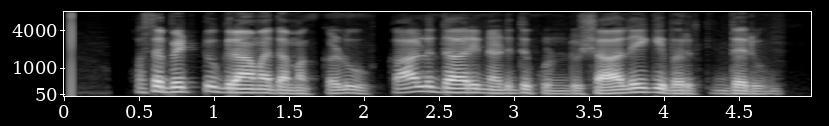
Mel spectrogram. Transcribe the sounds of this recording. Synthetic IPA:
hɔsɐbeʈːuɡɾaːmɐd̪ɐmɐkːɐɭukaːlud̪aːɾinɐɽed̪uko̞ɳɖuʃaːle̞ːɡebɐɾut̪ːid̪ːɐɾu

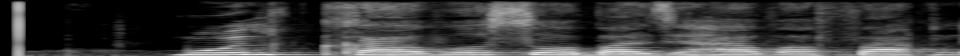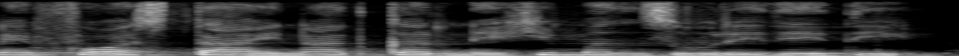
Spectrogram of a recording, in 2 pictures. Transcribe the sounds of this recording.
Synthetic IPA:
mʊlkːaːʋosɔːbad͡ʒɐɦaʋɐfaːknefɔːd͡ʒt̪aːiːnaːt̪kɐɾnekimɐnzuːɾid̪eːd̪iː

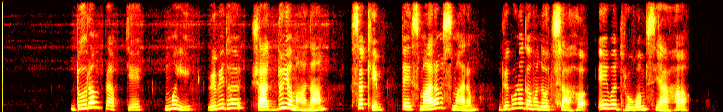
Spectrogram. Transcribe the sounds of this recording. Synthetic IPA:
d̪uːɾɐmpɾaːp̚t̪jeː | mɐi | ʋiʋid̪ʱɐ | ɕaːd̪ːujɐmaːnaːm | sɐkʰim | t̪eːsmaːɾɐmsmaːɾɐm | d̪ʋiɡuɳɐɡɐmɐnoːt̪saːɦɐ | eːʋɐd̪ʱɾuʋɐmsjaːɦa

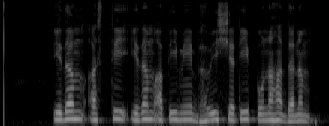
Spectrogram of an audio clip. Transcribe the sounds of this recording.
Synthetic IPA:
id̪ɐmɐst̪iʔid̪ɐmɐ̰pimeːbʱɐʋiʃjɐt̪ipunɐɦɐ̆d̪ɐnɐm

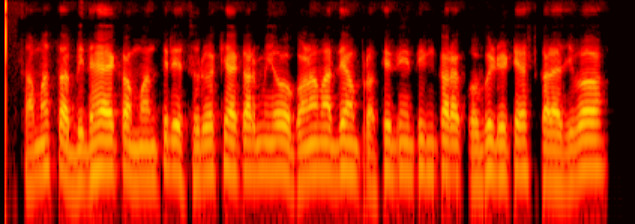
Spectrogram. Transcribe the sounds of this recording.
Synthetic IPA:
sɔmɔst̪ɔbid̪ʱajɔkɔmɔnt̪ɾisuɾɔkʰːjakɔɾmioɡɔɽ̃ɔmad̪ʱjɔmɔpɾɔt̪id̪inid̪ʱiŋkɔɾɔkobʱiɖiʈesʈkɔɾad͡ʒibɔ

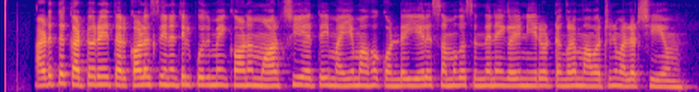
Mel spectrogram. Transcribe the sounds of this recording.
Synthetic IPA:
ɐɽɯt̪ːɐkɐʈːɯɾɐɪt̪ɐɾkaːlɐsiːnɐt̪ːɪlpʊðʊmɐɪkːaːɳɯmːaːɾksɪjɐt̪ːɐɪmɐjːɐmaːɣɐkːɔɳɖɐeːlɯsɐmuːɣɐsɪnd̪ɐnɐɪɣɐɭɪnːiːɾʋɐʈːɐŋɡɐɭɯmɐʋɐʈrɪnʋɐɭɐɾt͡ʃɪjɯm

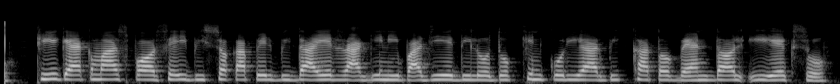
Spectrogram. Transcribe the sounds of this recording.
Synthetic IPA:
ʈʰikɛkmaʃpɔɾʃejbiʃːokapeɾbid̪aeɾːaɡinibad͡ʑied̪ilod̪okʰːinkoɾijaɾbikʰːat̪obɛɳʈ̚d̪ɔliekso

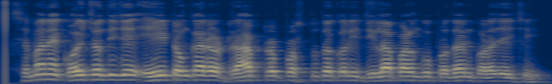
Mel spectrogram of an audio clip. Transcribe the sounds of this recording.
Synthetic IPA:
semanekɔɦit͡ʃʰɔnt̪id͡ʒeʔeɦiʈɔŋkaɾɔɖɾapʰʈɔpɾɔst̪ut̪ɔkɔɾid͡ʒilapaɭɔŋkupɾɔd̪anɔkɔɾad͡ʒajt͡ʃʰḭ

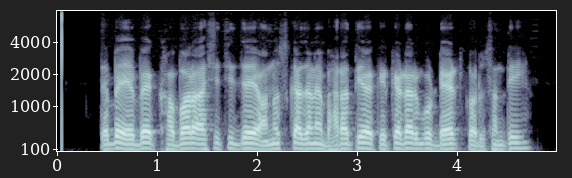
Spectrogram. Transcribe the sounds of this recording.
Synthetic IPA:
t̪ebeːbekʰɔbɔɾɔasit͡ʃʰid͡ʒeɔnuskad͡ʒɔɽ̃ebʱaɾɔt̪ijɔkɾikeʈɔɾɔŋkuɖeʈkɔɾut͡ʃʰɔnt̪i

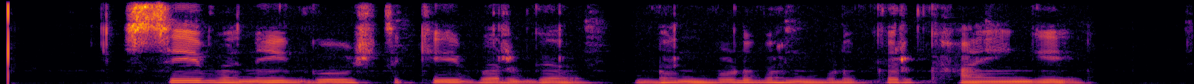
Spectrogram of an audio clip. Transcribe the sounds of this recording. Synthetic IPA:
sebɐneɡoːʃt̪kebɐɾɡəɾbʱɐnbʊɽbʱənbʊɽkəɾkʰaːẽːŋɡeː

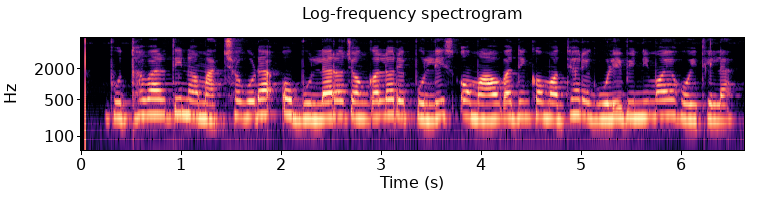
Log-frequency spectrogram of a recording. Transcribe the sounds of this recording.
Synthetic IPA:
bud̪ʱːɔβaɾd̪inɔmatːʃʰɔɡuɽaobulːaɾɔd͡ʒɔŋɡɔlɔɾepulisomaobad̪iŋkɔmɔd̪ʱjɔɾeɡuɭibinimɔjɔɦojt̪ʰila

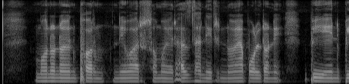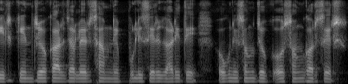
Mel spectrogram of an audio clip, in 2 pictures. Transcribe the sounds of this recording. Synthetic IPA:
mɔnonɔjonpʰɔɾmneoaɾʃɔmɔeɾad͡ʑd̪ʱaniɾnɔjapɔlʈonebienpiɾkend̪ɾiokaɾd͡ʑalɔeɾʃamnepuliʃeɾɡaɽit̪eoɡniʃɔŋd͡ʑoɡoʃɔŋɡʱɔɾseɾ

